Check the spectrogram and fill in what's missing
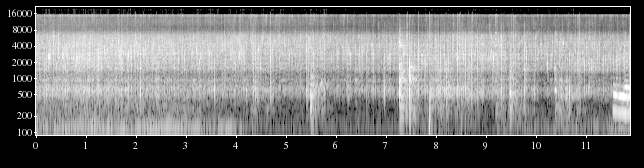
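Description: Red chillies and curry leaves crackle and spit in hot oil for a South Indian tempering, a dense steady sizzle with sharper pops and a few louder bursts partway through.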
